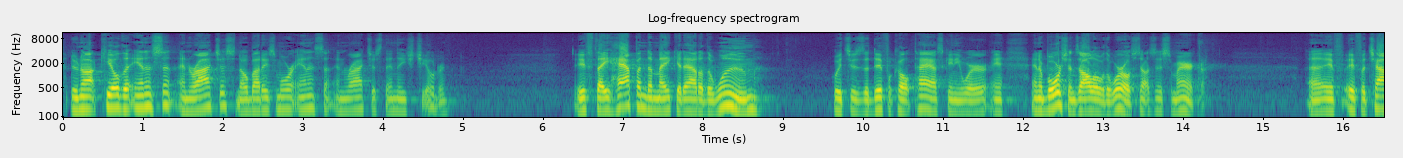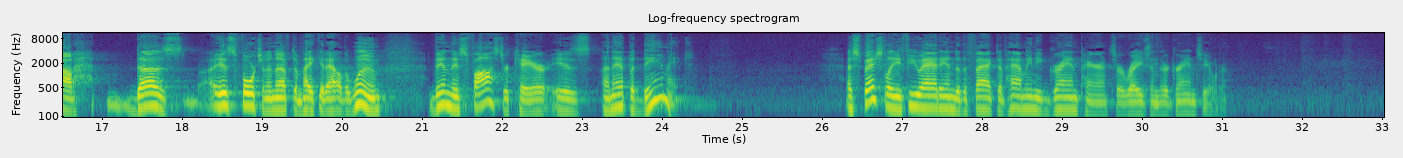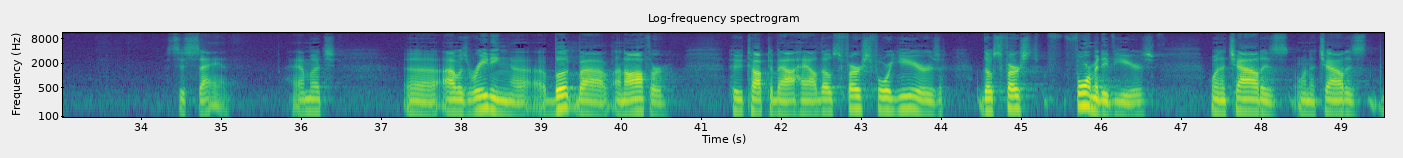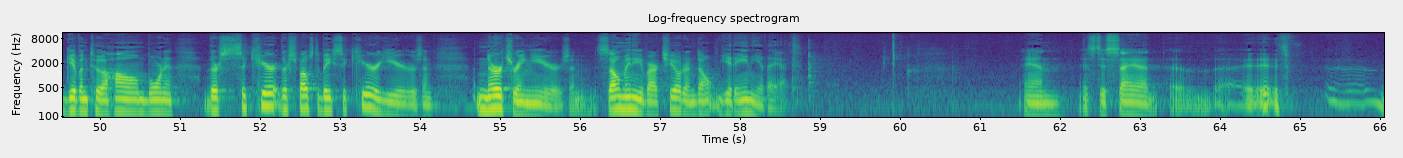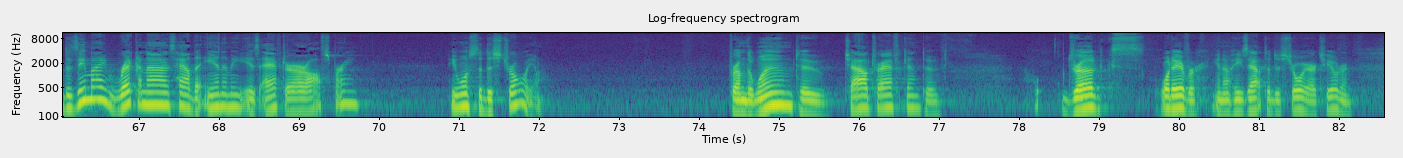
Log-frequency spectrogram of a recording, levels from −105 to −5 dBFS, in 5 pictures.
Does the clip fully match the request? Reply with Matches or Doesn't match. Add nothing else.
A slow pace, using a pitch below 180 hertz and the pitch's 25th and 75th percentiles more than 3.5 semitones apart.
Matches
